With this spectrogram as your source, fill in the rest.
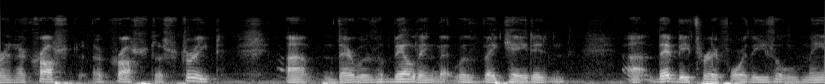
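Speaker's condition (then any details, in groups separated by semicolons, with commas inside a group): Parkinson's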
